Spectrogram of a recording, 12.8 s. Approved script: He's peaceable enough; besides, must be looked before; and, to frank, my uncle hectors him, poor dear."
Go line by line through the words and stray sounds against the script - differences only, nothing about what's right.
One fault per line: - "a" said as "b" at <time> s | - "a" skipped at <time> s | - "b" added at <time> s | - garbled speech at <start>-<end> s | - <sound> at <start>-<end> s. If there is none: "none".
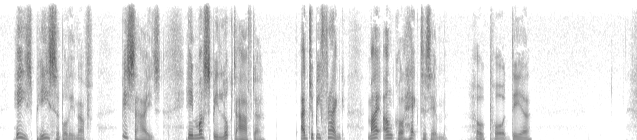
- "he" added at 3.7 s
- "before" said as "after" at 4.7 s
- "be" added at 6.3 s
